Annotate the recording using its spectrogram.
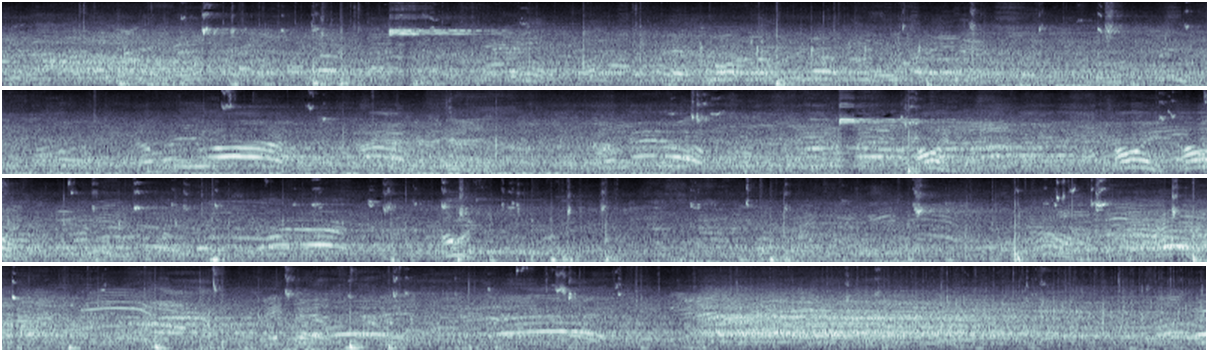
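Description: A crowd murmurs and cheers throughout.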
